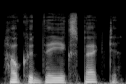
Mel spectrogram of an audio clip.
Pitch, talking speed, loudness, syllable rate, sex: 100 Hz, 240 wpm, -19 LUFS, 4.9 syllables/s, male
